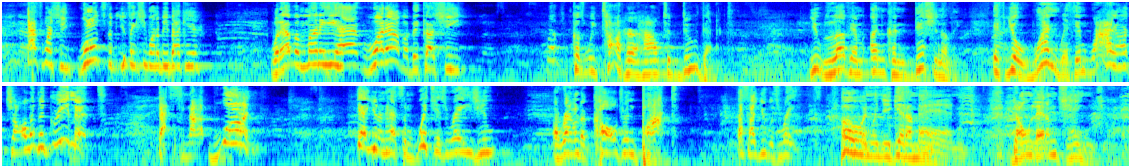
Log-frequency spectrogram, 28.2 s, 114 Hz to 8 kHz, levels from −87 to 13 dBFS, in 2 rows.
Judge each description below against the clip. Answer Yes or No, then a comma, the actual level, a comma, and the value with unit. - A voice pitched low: No, high, 235 Hz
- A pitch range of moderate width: No, wide, 7.0 semitones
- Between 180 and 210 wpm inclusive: No, average, 160 wpm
